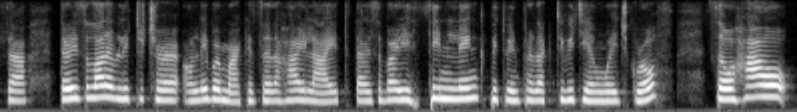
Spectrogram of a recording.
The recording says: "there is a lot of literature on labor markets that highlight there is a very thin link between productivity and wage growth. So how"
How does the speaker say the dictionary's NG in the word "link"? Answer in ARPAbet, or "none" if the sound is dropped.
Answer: NG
